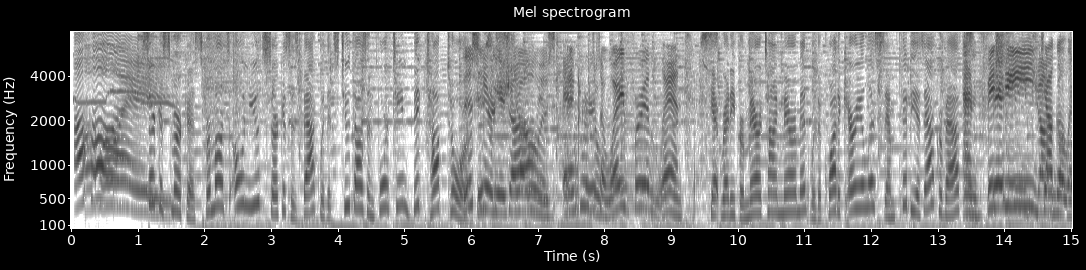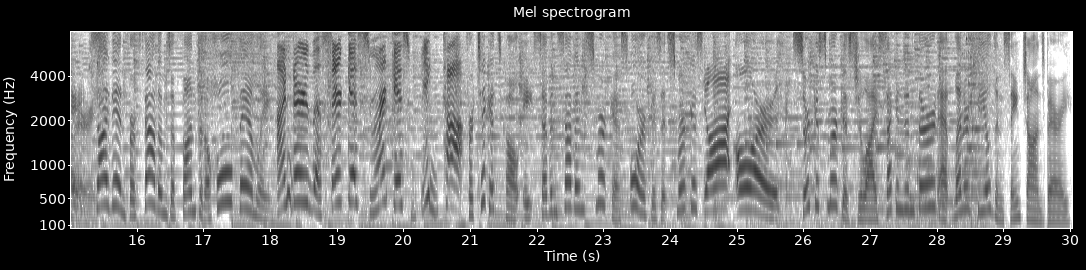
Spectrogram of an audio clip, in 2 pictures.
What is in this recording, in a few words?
english us and canada female generic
